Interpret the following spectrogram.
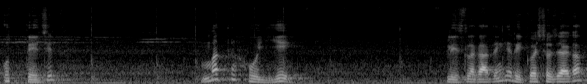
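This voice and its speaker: A man with a Hindi accent teaching spoken English, explaining slowly and repeating each phrase in Hindi and English. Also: mid-range voice, very animated, background noise. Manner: slow and patient, repeating phrases, switching between Hindi and English.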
